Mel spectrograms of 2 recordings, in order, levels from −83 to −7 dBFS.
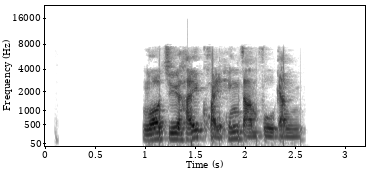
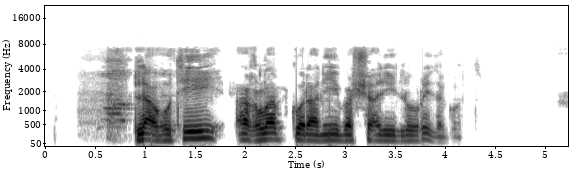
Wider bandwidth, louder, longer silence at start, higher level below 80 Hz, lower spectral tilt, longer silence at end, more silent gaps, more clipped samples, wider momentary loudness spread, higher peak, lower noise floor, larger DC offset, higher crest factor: about the same, 8.2 kHz vs 7.6 kHz; second, -19 LUFS vs -14 LUFS; first, 1 s vs 0.6 s; about the same, -58 dBFS vs -56 dBFS; second, -4.5 dB/octave vs -6.5 dB/octave; second, 0.6 s vs 1.1 s; neither; neither; second, 9 LU vs 15 LU; about the same, 0 dBFS vs 0 dBFS; about the same, under -90 dBFS vs under -90 dBFS; neither; first, 22 dB vs 16 dB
